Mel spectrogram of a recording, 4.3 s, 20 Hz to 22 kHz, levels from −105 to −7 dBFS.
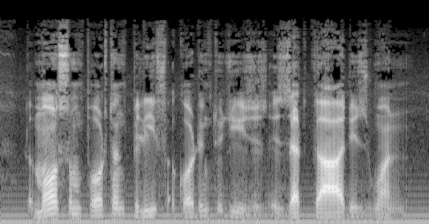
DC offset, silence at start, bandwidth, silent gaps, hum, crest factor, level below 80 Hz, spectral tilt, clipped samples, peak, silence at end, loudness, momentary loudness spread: under 0.1%; 0 s; 15.5 kHz; none; 60 Hz at -35 dBFS; 22 dB; -38 dBFS; -2.5 dB/octave; under 0.1%; 0 dBFS; 0 s; -21 LUFS; 14 LU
